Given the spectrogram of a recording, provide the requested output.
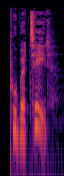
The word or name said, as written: pubertet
